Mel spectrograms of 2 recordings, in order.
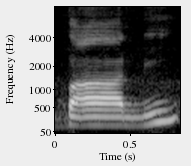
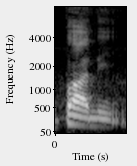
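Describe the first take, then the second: First: "বাণী" very slow, as baa-nee; drawn-out syllables. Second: Said in the usual way. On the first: Shown as a demonstration. Teacher giving a spelling example, "বাণী" slowly drawn out. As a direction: stretch both vowels of "বাণী".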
